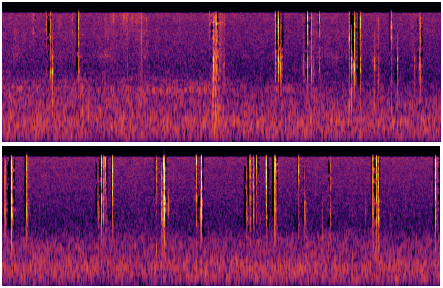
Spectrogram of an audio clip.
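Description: Footsteps on dry, scrubby ground: faint, irregular crunches and clicks, over a steady low rush of wind and handling noise on the phone's microphone.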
